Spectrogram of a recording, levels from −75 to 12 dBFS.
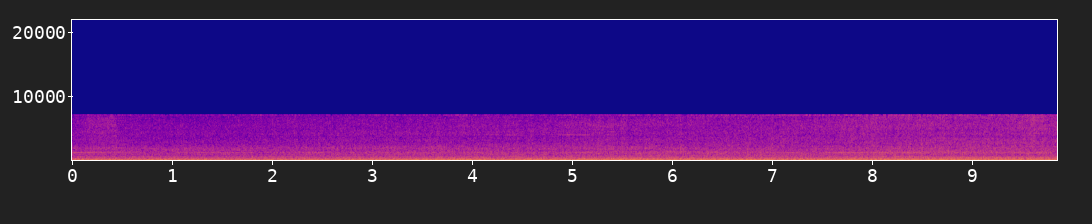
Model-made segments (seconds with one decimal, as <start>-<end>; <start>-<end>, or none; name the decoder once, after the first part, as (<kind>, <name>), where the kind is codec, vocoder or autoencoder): none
